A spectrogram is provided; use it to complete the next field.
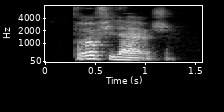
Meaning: profiling
- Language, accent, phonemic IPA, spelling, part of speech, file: French, Canada, /pʁɔ.fi.laʒ/, profilage, noun, LL-Q150 (fra)-profilage.wav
